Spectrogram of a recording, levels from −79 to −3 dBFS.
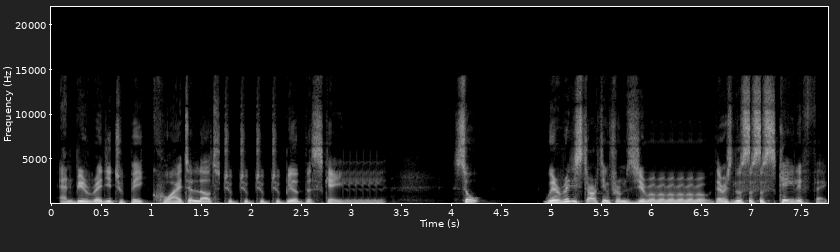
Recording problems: audio stuttering; 4 times, first at 1.5 s

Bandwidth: 14.5 kHz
